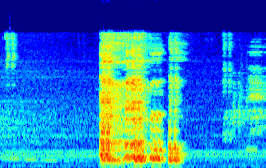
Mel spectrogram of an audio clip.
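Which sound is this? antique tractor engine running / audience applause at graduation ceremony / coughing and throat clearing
coughing and throat clearing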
